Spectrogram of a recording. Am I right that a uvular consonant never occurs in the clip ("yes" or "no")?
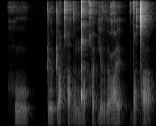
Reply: no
